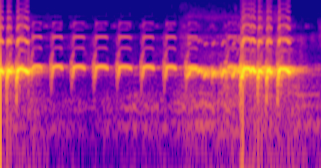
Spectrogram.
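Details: Local zebra dove in full song, used as a lure to stir other doves into singing: a loud ringing burst opens, then short, evenly spaced cooing notes at a steady mid pitch, ending in a louder, rapid, rolling flourish.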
